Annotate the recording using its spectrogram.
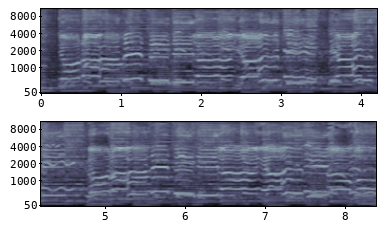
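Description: A gospel song with a singer yodeling, the voice leaping quickly between low and high notes over instrumental backing.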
